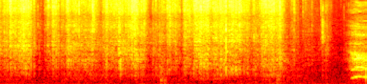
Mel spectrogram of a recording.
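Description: Christmas wrapping paper being crumpled and pulled open by hand: a dense, irregular crinkling rustle that eases off near the end, followed by a brief vocal sound.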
